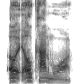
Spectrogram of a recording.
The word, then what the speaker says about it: Oconomowoc: I'm going to try it. Akanamawak. – Okanamawak. – Oh, dude, I was way off.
